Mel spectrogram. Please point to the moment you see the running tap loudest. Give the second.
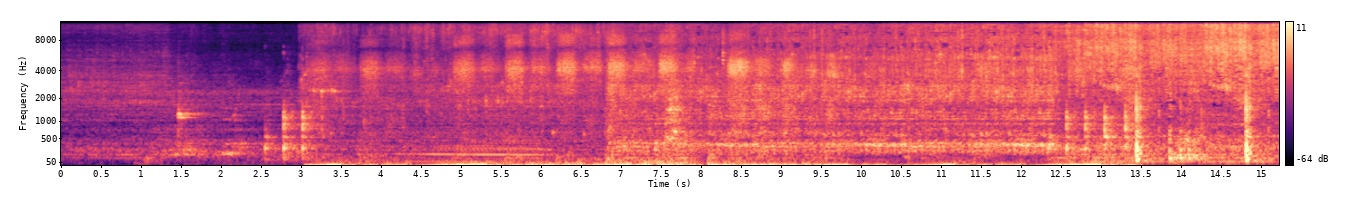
14 s.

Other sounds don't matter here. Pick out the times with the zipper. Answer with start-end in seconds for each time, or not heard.
6.8-7.9.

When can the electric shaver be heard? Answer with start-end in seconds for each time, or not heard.
not heard.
